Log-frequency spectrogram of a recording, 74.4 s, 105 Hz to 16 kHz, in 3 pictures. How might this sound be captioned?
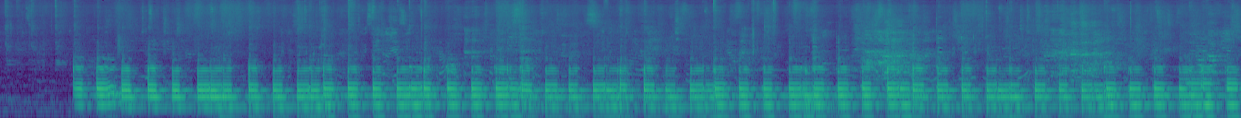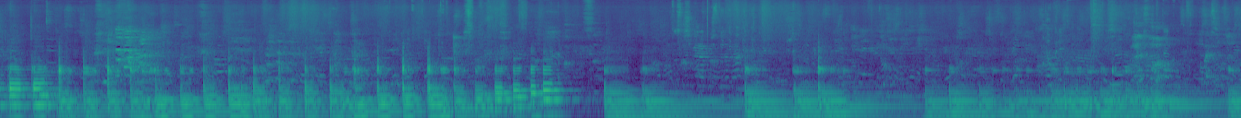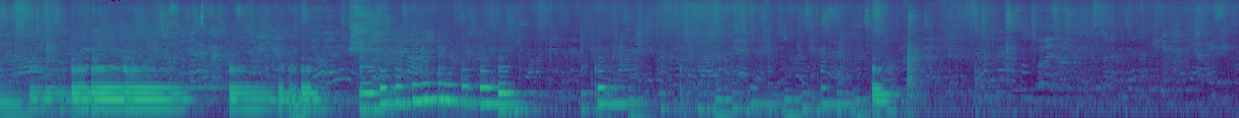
Man is playing something on a bassguitar before the performance. Recording shows the atmosphere, people are laughing and talking. Recorded before music contest in Ostrava. Czech republic. Equipment: Zoom H1, normalized to 0 DB.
